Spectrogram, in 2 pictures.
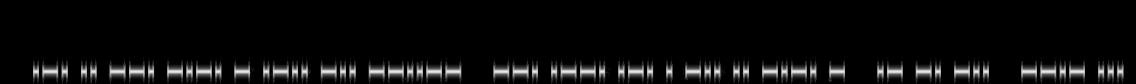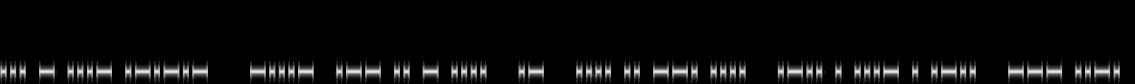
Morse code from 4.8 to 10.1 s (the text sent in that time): GPREDICT AND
